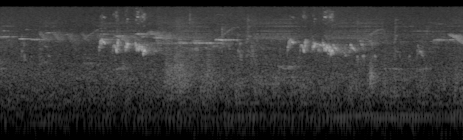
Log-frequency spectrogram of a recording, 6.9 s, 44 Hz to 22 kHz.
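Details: Red-whiskered bulbul used as a decoy for trapping wild birds, recorded 23 March 2018, delivering rapid fast-firing song; two short bursts of bright chattering, warbled notes a few seconds apart over steady outdoor background hiss.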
